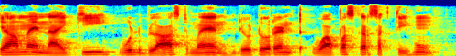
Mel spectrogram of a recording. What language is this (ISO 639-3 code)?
urd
